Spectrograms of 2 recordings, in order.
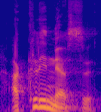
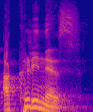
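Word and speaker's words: ἀκλινής: 이 움직이지 말라는 개념이 헬라어에서 많이 나오는 개념인데 여기서 헬라어가 나오는데 읽어보면 아킬네스라고 읽을 수 있어요. 아클리네스. 따라해볼까요? 아클리네스. 좋습니다.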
